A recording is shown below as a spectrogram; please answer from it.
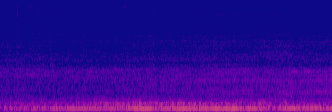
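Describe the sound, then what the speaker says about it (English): The engine of a highly tuned Toyota Supra rumbles behind on an island road, a low steady drone at moderate distance that swells slightly midway. "Very highly tuned Toyota Supra on the island. And that's behind us."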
